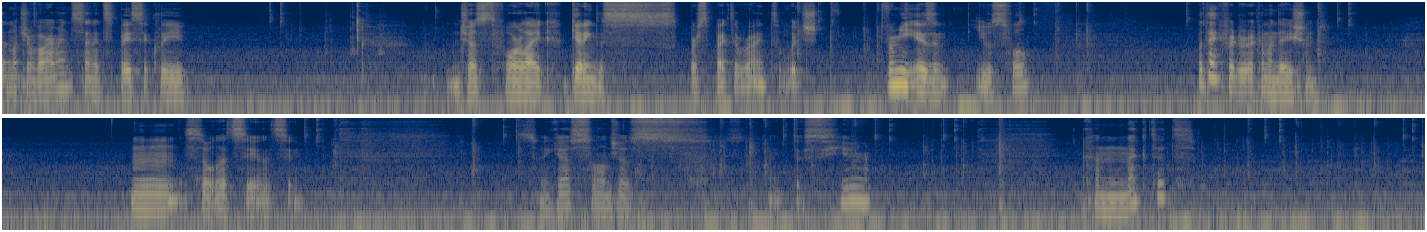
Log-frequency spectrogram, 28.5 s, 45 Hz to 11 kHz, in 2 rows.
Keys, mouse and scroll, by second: 2.6 click, 3.1-3.4 scroll down 1, 3.4-4.3 scroll up 5, 4.4-7.0 middle drag, 7.0 2, 7.8 ctrl+r, 9.8 3, 10.1 right click, 10.7 Delete, 13.0 ctrl+r, 17.7 2, 18.8 ctrl+r, 20.5 g, 22.6 2, 22.9 right click, 23.6 right click, 24.2 f, 25.9 2, 26.5 ctrl+r, 27.4 a, 27.8 1, 28.2 right click.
